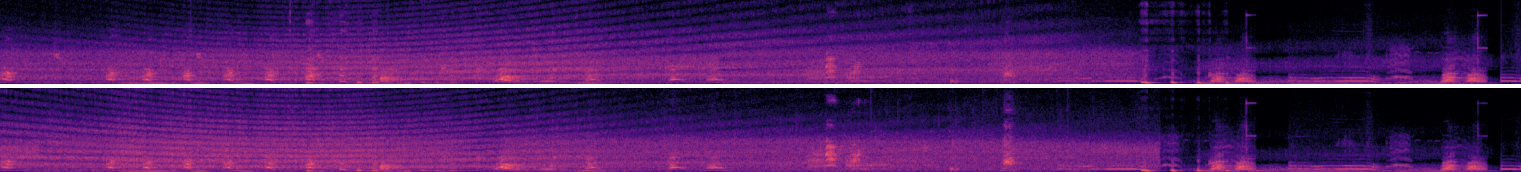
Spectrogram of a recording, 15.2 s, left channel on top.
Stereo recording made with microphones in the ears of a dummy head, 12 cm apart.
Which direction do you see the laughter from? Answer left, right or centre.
left.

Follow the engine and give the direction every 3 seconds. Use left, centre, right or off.
right, centre, left, left, left.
